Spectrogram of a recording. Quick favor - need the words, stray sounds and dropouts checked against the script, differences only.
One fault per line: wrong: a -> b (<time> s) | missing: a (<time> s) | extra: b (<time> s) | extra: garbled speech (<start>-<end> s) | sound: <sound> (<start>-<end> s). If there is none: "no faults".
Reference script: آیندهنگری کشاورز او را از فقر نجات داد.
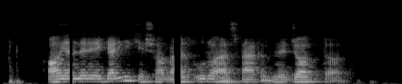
sound: dropout (0.7-0.7 s)
sound: dropout (1.7-1.8 s)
